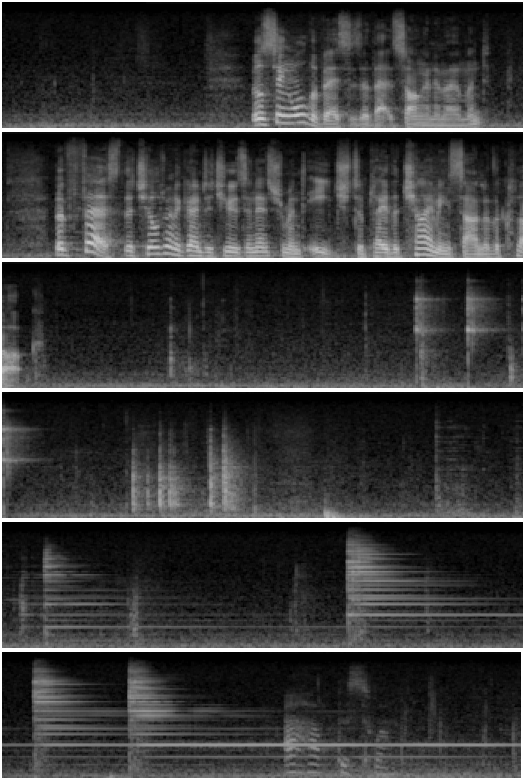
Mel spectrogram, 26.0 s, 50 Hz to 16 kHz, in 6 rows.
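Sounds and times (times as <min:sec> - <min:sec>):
taps on metal tubes and wood: 0:12.1 - 0:13.4
triangle ringing: 0:17.3 - 0:26.0.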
